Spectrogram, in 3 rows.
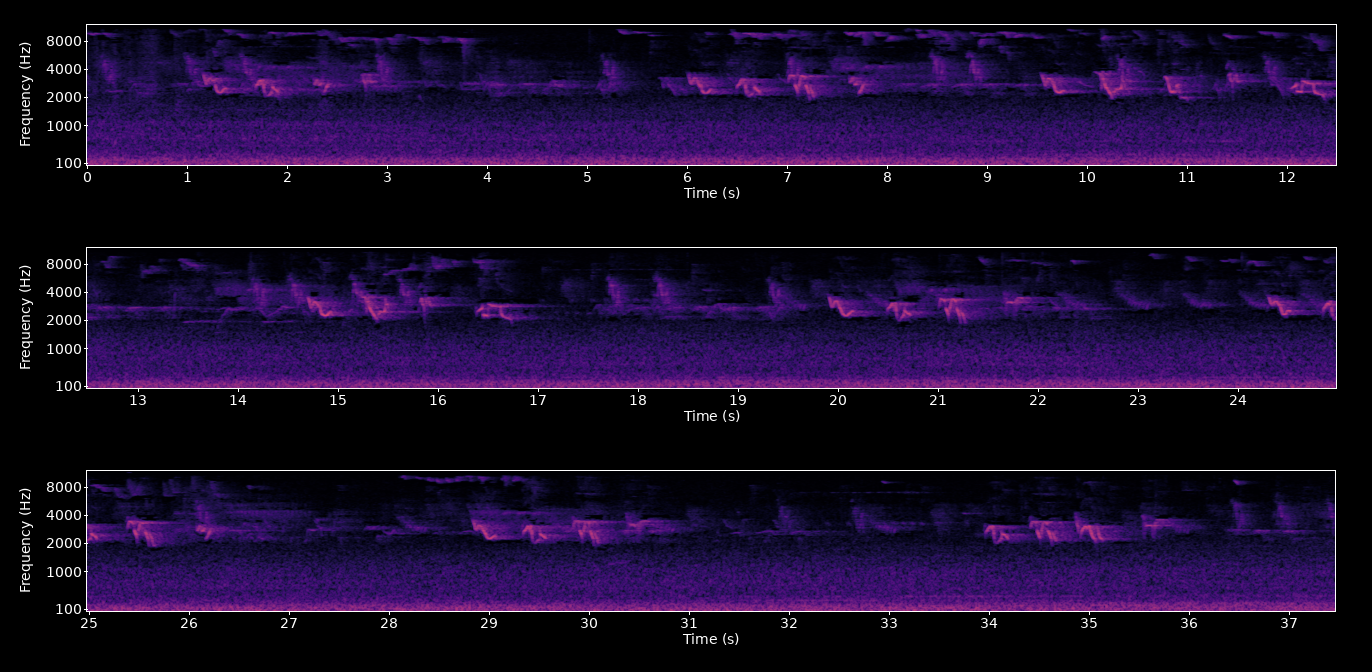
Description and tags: Bird Singing-09
Birds signing outside my home office in Virginia. Recorded with a Tascam DR 40.
birds, birdsong, field-recording, morning, nature, spring, Virginia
